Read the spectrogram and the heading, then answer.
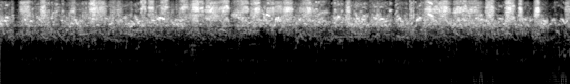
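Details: Aviary full of Australian budgies, chattering busily: a dense, high, squeaky warble from numerous birds, continuous with small pulses of louder chirps and squeals.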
